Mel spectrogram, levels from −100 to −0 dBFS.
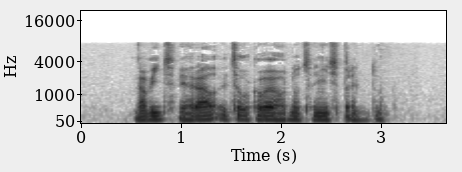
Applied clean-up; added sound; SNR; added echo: none; none; none; none.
